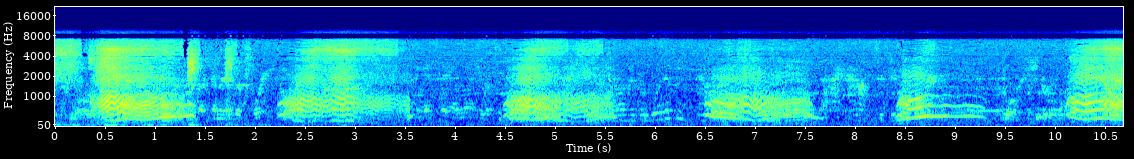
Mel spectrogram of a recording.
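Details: Sleeping cat snoring with sighs: rhythmic, buzzy snoring with soft sighing breaths about every two seconds, roughly 30 a minute; ordinary snoring.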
